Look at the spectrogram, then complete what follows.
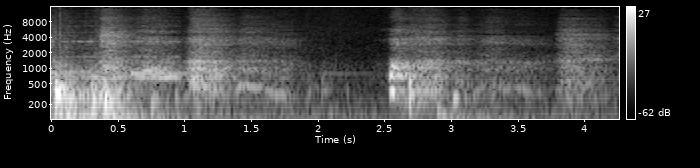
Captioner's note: Leona pants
